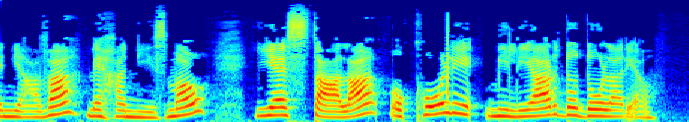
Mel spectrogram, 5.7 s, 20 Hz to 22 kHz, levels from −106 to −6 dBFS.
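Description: A speech recording with a single electrical switching spike at 3.73 s, heard as a sharp snap or tight cluster of clicks sitting on top of the speech. It is likely a nearby switch, motor or static discharge arcing briefly, with the line picking up the burst as an added transient.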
